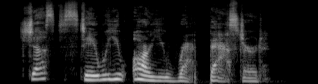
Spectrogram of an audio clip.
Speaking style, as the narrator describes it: Vicky snarled in John's ear

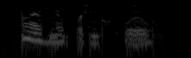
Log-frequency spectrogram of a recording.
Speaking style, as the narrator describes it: Red muttered

